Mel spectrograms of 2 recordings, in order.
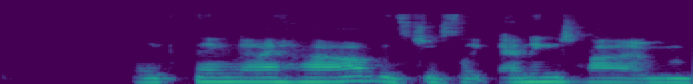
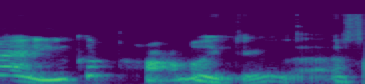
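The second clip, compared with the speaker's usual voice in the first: tempting inner voice; 6 semitones higher, faster than usual. Retold or imitated. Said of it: "this little voice that goes".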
